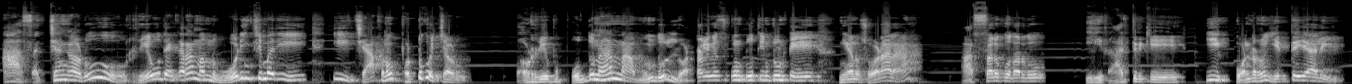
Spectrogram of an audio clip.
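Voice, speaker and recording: Suribabu, the greedy neighbour in a cartoon story, stretches out his words and begs hesitantly, with a swooping, lively pitch, as a man acts him out. Faint music runs in the background. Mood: greedy scheming. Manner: drawn-out, hesitant pleading. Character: sneaky middle-aged male neighbour, greedy and pleading.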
